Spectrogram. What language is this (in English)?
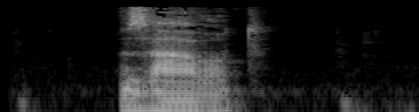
Slovak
